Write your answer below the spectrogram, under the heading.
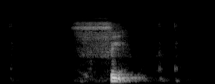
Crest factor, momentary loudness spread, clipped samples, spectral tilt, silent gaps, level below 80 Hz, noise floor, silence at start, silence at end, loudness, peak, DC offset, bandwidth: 22 dB; 23 LU; under 0.1%; -5 dB/octave; none; -78 dBFS; -84 dBFS; 0.75 s; 0.75 s; -24 LUFS; -6 dBFS; under 0.1%; 9.2 kHz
